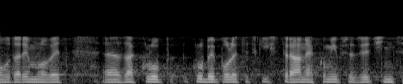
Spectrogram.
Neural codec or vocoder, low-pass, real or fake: none; 3.6 kHz; real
